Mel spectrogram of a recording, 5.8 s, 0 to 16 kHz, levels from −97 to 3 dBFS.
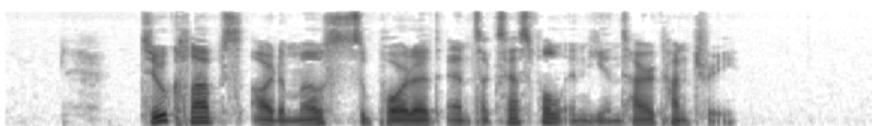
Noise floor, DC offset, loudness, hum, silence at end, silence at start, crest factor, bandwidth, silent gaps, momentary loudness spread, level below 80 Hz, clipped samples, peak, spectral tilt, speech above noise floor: -77 dBFS; under 0.1%; -24 LUFS; none; 0.95 s; 0.95 s; 22 dB; 11.5 kHz; none; 12 LU; -52 dBFS; under 0.1%; -2 dBFS; -5.5 dB/octave; 53 dB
